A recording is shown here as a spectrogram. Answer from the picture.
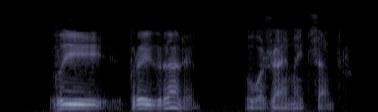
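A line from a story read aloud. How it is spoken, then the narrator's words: Calm. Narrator (Russian): спокойно сказал Олис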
